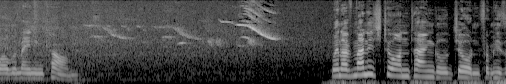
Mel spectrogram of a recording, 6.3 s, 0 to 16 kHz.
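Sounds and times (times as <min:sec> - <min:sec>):
speech: 0:00.0 - 0:01.2, 0:04.2 - 0:06.3
wild birds singing and chirping on St. Lucia: 0:00.0 - 0:04.2.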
